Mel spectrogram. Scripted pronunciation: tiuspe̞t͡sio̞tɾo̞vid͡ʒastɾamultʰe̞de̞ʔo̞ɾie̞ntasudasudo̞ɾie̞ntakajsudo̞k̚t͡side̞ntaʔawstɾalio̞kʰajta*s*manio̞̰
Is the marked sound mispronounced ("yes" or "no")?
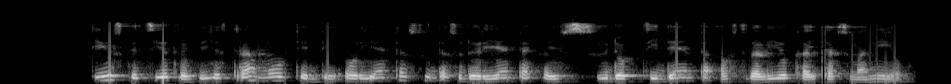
no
